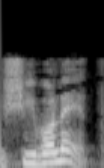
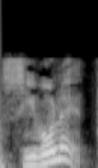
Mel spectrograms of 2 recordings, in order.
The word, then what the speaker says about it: Shibolet: Si él respondía, no, entonces le decían, ahora pues di Shibolet. Y él decía Sibolet, porque no podían pronunciarlo correctamente.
